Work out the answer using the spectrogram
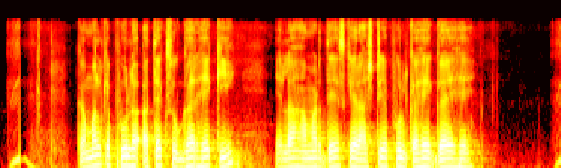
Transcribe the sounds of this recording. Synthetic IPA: kəməlkepʰuːlə̰t̪eksʊɡʱəɾɦɛki | elaɦaməɾd̪eːskeɾaːʃʈɾiːjəpʰuːlkəɦeɡəeɦɛː

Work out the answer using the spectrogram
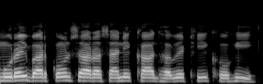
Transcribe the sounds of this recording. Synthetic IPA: muɾəjbaɾkoːnsə̃ɾəsajnikʰːad̪ɦəbeʈʰikɦoɦi

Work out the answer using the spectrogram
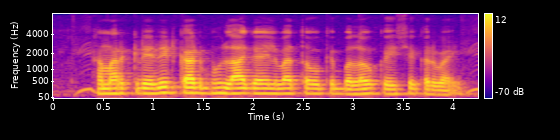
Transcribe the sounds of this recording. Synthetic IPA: həmaɾkɾeɖiʈkaɾɖbʱulaɡəjlbat̪ɔokebələwkəjsekəɾba̰j̰

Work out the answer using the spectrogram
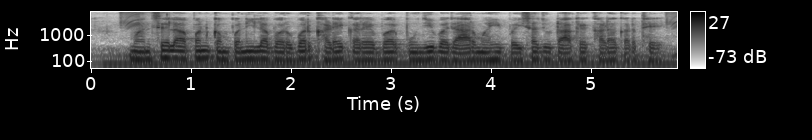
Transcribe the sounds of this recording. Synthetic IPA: mənselaəpənkə̃mpənilabəɾoːbəɾkʰəɽekəɾebəɾpũːd͡ʒibəd͡ʒaːɾmẽɦipəɪsad͡ʒʊʈaːkekʰəɽakəɾt̪ʰeː

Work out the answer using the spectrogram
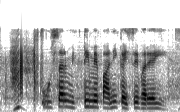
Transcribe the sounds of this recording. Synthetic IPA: uːsəɾmɪʈːimẽpaːnikɐɦɪsebʱɐɾəiː

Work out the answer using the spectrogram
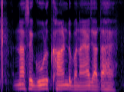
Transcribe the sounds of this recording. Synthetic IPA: nːaseɡuːɽkʰãːɳɖbɐnaːjad͡ʒaːt̪aɦɛː

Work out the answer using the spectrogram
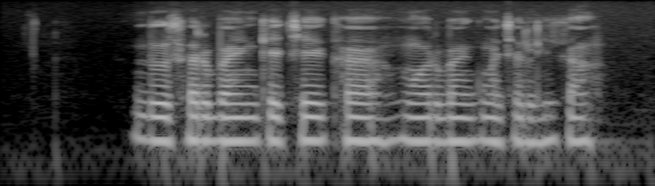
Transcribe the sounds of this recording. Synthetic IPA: d̪uːsəɾbɛ̃ːŋkːet͡ʃeːkɦɛmoːɾbɛ̃ːŋkmɐ̃t͡ʃəlikaː

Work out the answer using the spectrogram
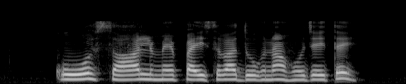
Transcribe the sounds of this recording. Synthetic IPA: koːsaːlmẽpəɪswad̪ʊɡnaɦod͡ʒəit̪e

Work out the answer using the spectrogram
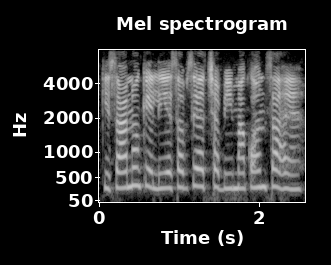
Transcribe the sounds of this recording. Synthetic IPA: kɪsaːnõkeliesɐbseɐtːʃʰabiːmakɔːnsaɦɛː

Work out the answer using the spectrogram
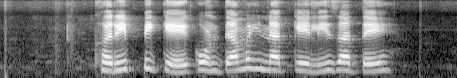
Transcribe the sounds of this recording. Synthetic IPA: kʰəɾiːppikekoɳt̪jaməɦinjat̪̚keliːd͡zat̪e

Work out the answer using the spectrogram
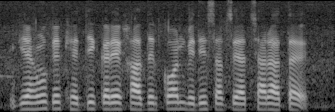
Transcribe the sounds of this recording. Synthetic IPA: ɡɛːɦũkekʰeːt̪ikɐɾẽxaːt̪ɪɾkɔːnbɪd̪ʱisɐbseɐtːʃʰaɾɐɦt̪aɦɛ̰ː

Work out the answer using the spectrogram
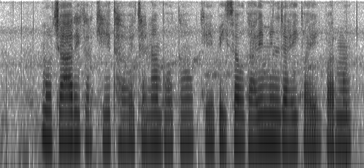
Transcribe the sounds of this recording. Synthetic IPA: mʊɾt͡ʃaːɾeːkəɾkʰeːt̪ɦaʋet͡ʃɐnabɔːt̪õkʰepɛɪsaʊd̪ʱaːɾimɪld͡ʒaːika̰ḛːkba̰ɾmãː

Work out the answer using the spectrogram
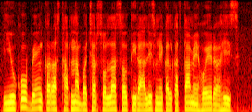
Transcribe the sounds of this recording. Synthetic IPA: juːkobɛ̃ːŋkːəɾəst̪ʰaːpnabət͡ʃʰəɾsoːlːasəːt̪iɾaːliːsmẽkəlkət̪ːamẽɦoeɾəɦis

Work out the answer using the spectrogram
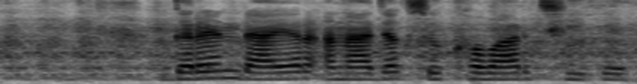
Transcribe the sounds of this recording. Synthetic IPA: ɡəɾẽːnɖaːjəɾə̰naːd͡ʒəksʊkʰəʋaːɾt͡ʃʰiːke

